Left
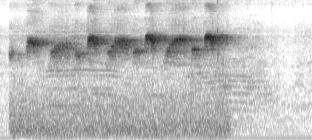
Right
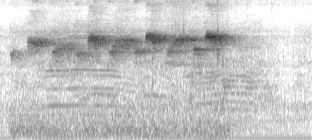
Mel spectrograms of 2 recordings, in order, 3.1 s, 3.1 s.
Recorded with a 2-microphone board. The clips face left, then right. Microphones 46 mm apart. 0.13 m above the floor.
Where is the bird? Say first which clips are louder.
Left 10 dB; 75° left (ahead or behind), 0.9 m.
